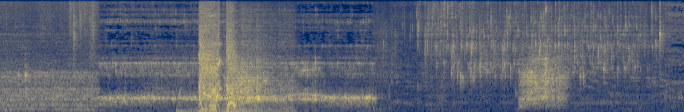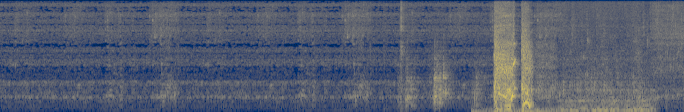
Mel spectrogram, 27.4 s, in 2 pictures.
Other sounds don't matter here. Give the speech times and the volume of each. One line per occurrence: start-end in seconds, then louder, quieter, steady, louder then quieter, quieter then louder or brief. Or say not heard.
not heard.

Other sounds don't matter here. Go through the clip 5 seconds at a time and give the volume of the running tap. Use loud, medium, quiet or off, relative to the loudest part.
loud, loud, loud, medium, medium, loud.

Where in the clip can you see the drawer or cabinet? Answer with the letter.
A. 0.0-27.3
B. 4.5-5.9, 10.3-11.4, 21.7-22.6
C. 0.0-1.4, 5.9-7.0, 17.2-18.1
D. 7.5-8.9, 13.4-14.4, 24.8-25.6
B.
